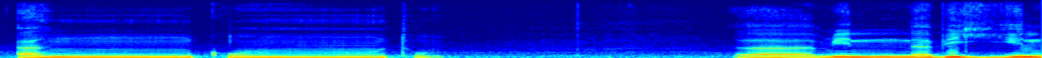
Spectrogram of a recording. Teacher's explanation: توالي إخفاءين، النون عند الكاف والنون عند التاء، أن كنتم من نبي، تشديد الياء ننتبه له أيضا، مرت مرتين.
